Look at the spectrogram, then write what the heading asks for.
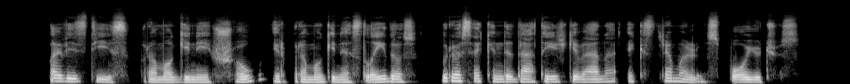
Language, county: Lithuanian, Šiauliai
